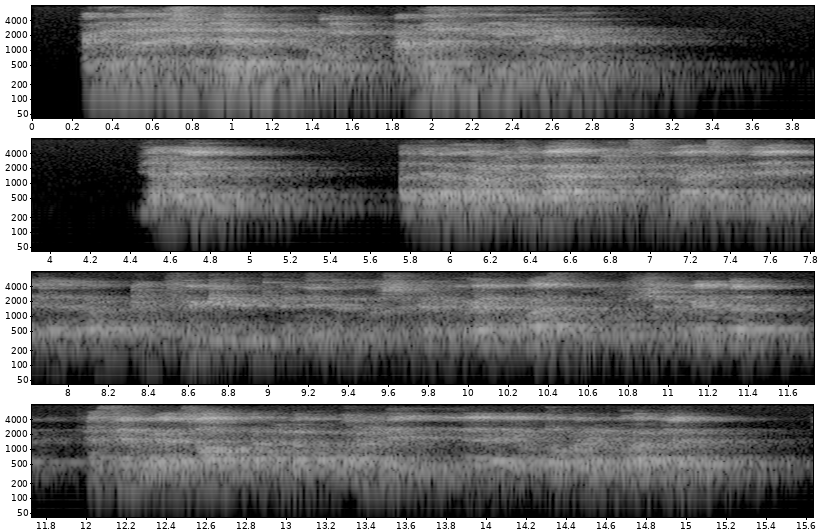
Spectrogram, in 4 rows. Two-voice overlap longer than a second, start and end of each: none

